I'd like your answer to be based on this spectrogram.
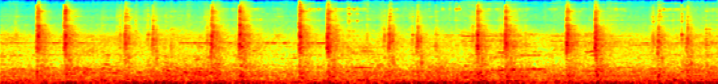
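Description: A local train rolls past close by beside a Dhaka fish market, with a steady rumble and sharp rhythmic clacks from the wheels passing over rail joints.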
